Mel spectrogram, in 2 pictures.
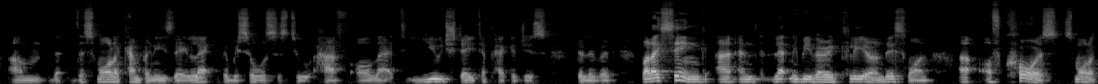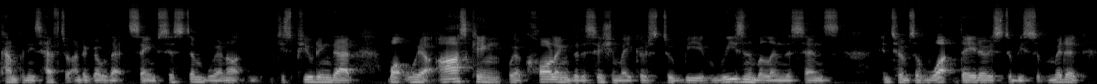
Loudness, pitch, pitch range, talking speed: -29 LUFS, 100 Hz, 95-115 Hz, 190 wpm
